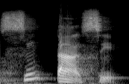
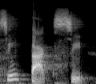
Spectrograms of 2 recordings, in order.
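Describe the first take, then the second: First: The x is pronounced as s. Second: The x is pronounced as ks. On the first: The speaker calls it right. "Não, sintaxe" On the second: The speaker calls it wrong. "pronuncia direito, não é nada de sintaxe"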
